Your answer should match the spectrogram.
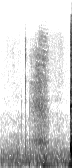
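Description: A sudden, loud, harsh cough bursts out at the very end after a stretch of quiet, faint breathy noise, as a preacher clears his throat after choking on water during a sermon. No one speaks.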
